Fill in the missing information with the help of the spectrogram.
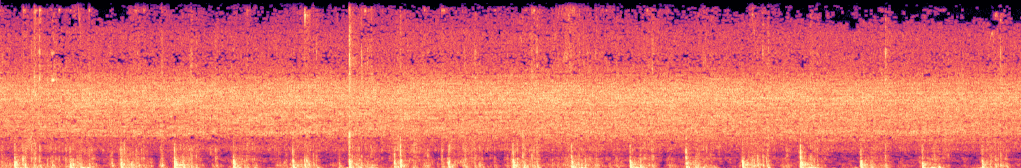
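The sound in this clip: Footsteps walking along a trail, with many evenly spaced steps in a steady, unhurried rhythm over a constant soft hiss and no talk.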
